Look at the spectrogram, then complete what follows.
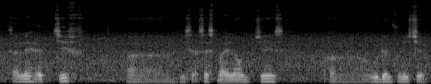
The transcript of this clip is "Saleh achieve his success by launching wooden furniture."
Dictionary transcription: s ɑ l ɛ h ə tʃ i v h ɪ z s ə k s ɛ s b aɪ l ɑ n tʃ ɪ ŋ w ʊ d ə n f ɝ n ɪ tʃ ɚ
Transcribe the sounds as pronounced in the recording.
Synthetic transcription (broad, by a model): s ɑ l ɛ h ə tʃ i f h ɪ s ə k s ɛ s b aɪ l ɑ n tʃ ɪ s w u d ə n f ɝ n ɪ tʃ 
